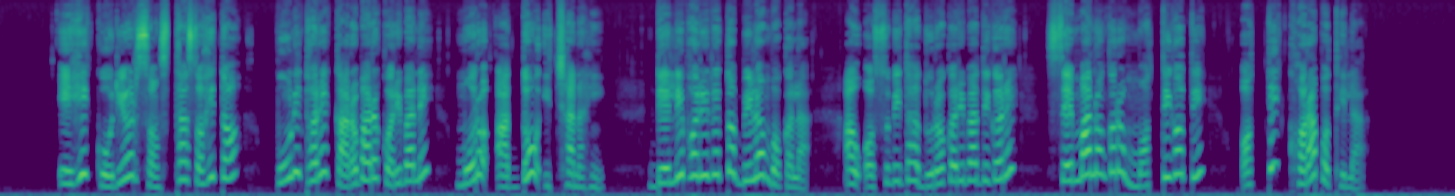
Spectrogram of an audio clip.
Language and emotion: Odia, disgusted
